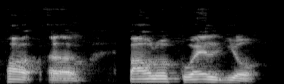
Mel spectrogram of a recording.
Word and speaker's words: Coelho: I'm hearing you pronounce the other Paulo guy, and that's the L and the H go Lio, Paulo Coelho.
